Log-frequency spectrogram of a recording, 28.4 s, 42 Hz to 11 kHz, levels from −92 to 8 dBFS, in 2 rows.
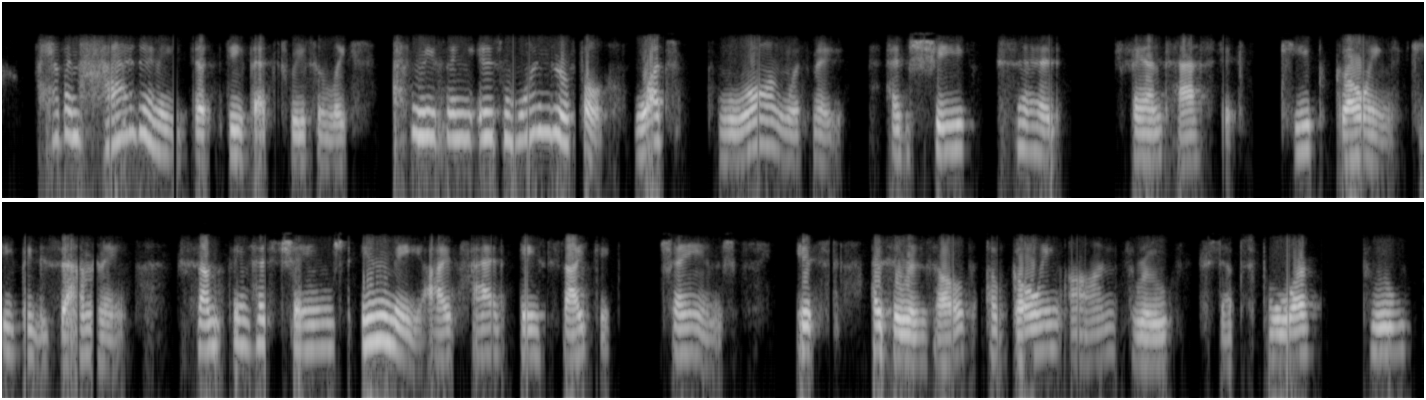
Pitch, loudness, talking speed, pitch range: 155 Hz, -23 LUFS, 90 wpm, 135-190 Hz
